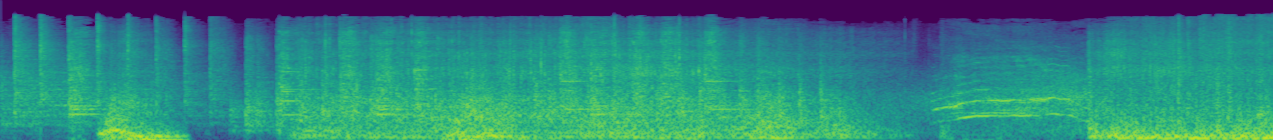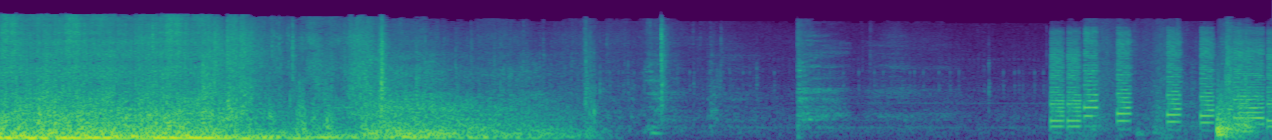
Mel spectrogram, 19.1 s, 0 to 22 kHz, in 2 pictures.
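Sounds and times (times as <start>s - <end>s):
explosion boom and rumble: 8.2s - 13.8s.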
